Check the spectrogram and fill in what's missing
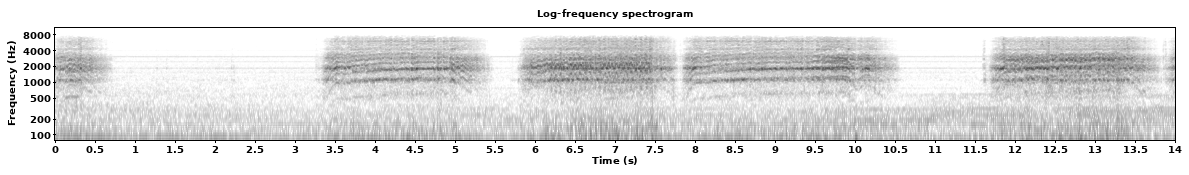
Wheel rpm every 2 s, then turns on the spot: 10, 30, 80, 120, 130, 30, 110.
none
